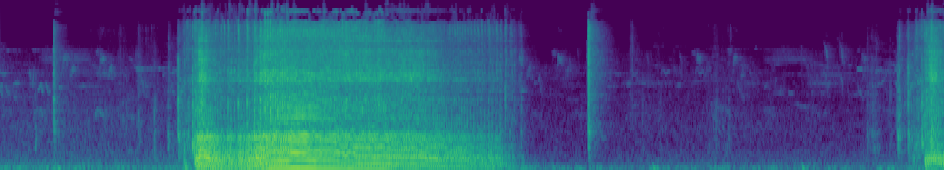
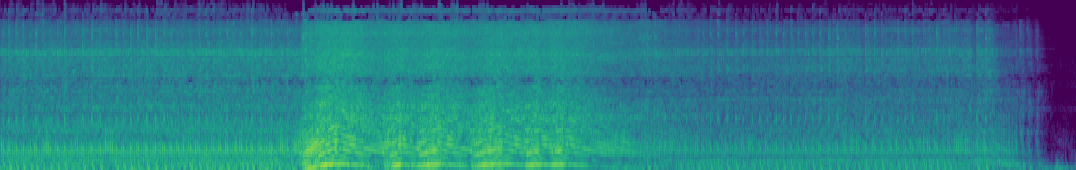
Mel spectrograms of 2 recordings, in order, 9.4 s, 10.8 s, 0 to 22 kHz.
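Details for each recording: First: Stihl MS180C chainsaw with a new spark plug: it fires and revs briefly, then bogs and dies when given gas; the carburetor metering diaphragm was found stiff, starving it of fuel. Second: Stihl MS180C chainsaw that bogged and died on throttle, after carburetor rebuild with new metering diaphragm, gasket, pump diaphragm and gasket; fires, revs crisply in several blips, then settles to a steady even idle without bogging.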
